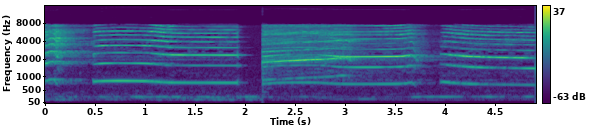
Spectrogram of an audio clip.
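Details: Lemur calling with long, steady, high wailing tones, each held for one to two seconds and slightly rising, separated by brief breaks; a faint low hum runs underneath.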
